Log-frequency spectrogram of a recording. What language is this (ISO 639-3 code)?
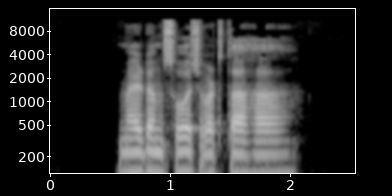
xhe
